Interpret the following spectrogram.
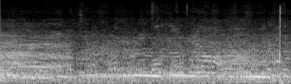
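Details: Sahiwal bull calves at a cattle market in Comilla, Bangladesh, on 31 March: a long low moo slides gently downward over about two seconds, with steady crowd chatter and people talking close by.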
